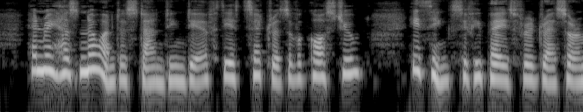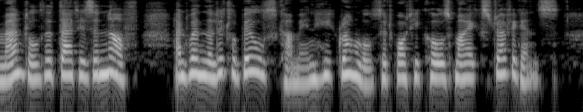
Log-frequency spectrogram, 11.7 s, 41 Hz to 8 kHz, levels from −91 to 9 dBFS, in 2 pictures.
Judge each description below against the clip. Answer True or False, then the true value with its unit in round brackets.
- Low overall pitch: False (210 Hz)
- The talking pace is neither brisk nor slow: False (210 wpm)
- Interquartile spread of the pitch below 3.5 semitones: False (4.4 semitones)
